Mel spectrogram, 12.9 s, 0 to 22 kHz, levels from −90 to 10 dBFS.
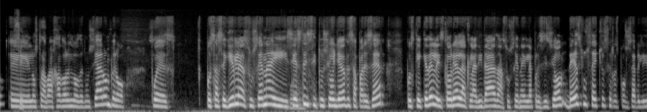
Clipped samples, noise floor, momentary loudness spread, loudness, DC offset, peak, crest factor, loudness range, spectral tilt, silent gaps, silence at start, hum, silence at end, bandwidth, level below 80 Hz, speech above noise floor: under 0.1%; -41 dBFS; 12 LU; -17 LUFS; under 0.1%; -2 dBFS; 16 dB; 6 LU; -5 dB/octave; none; 0 s; none; 0 s; 12.5 kHz; -54 dBFS; 24 dB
